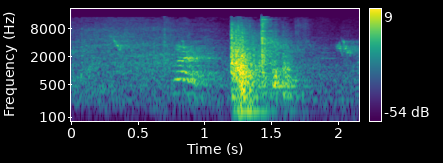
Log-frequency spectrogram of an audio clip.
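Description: A loud thump about a second in, like a door banging shut, with brief voices around it.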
